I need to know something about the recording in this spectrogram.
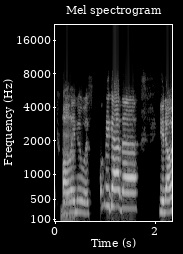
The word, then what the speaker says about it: obrigada: knew was obrigada, and I was even saying it wrong because I was saying the guy's version. I was like obrigado and I'm like whatever.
